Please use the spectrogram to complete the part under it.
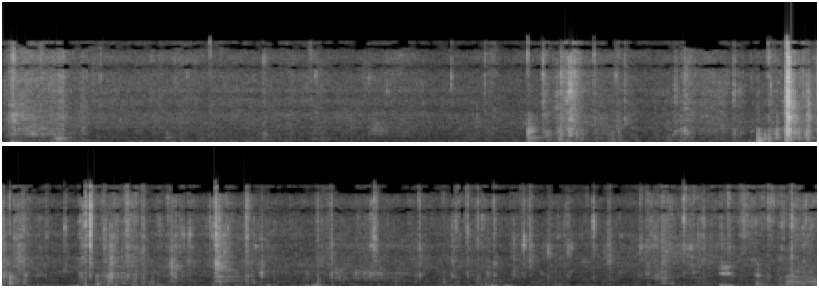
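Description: Small fish flap and splash in a shallow basin.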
